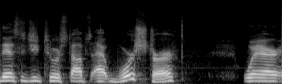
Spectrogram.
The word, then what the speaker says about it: Worcester: actually say it it's a Worcester Worster yeah Worster but everybody says Worster where did I don't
